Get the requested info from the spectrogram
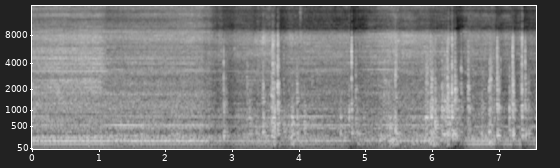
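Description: Tractor loader backhoe's diesel engine running steadily under the work. From about three seconds in, the bucket scrapes and crunches through soil and rubbish, giving many sharp clicks and knocks over the engine.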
